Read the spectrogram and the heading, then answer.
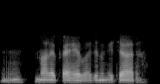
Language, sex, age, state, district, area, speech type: Punjabi, male, 18-30, Punjab, Fatehgarh Sahib, rural, conversation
